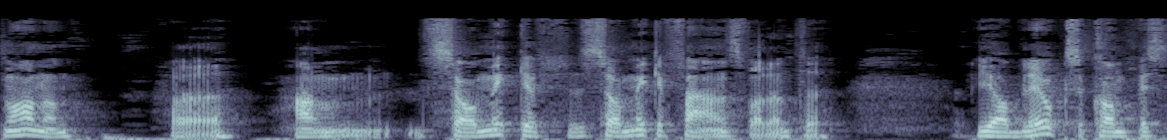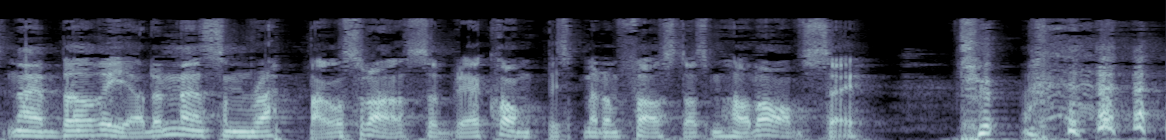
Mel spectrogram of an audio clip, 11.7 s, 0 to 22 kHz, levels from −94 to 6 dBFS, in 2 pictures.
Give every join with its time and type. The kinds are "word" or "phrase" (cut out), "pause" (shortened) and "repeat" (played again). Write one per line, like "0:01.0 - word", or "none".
none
